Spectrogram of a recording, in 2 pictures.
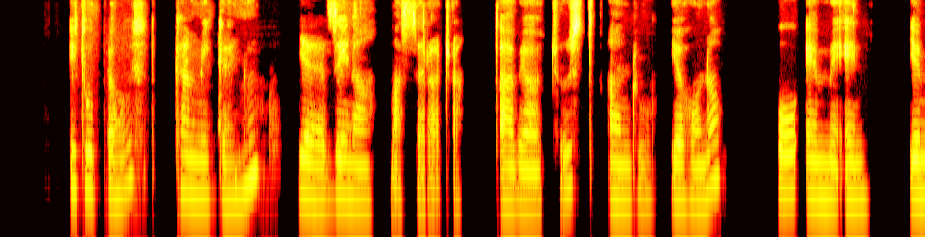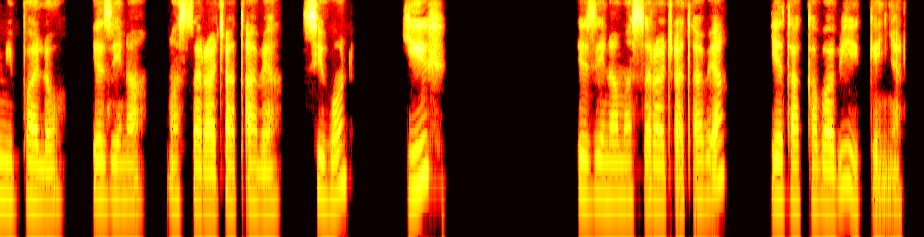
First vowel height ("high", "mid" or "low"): high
